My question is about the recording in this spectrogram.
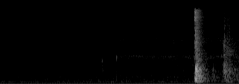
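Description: Quiet room tone, then one short, sudden loud sound just before the end.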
